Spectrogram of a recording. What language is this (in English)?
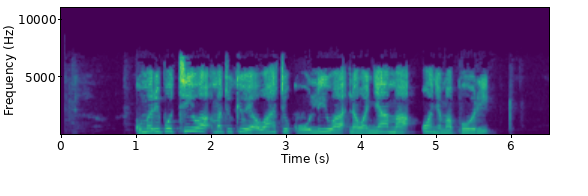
Swahili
